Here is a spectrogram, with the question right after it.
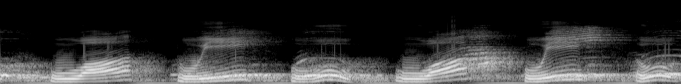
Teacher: दोनों होठ गोल करके खोले जाते हैं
